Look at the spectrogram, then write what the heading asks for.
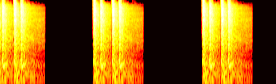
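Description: An automatic cannon fires shells in three short bursts, each a loud string of several rapid booming shots, with silent gaps between the bursts.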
